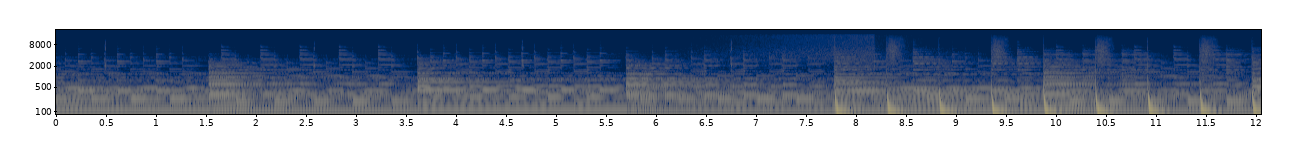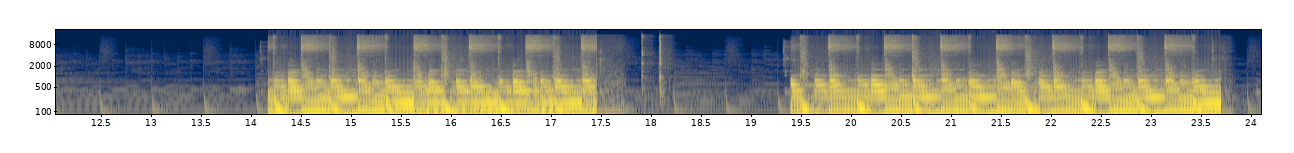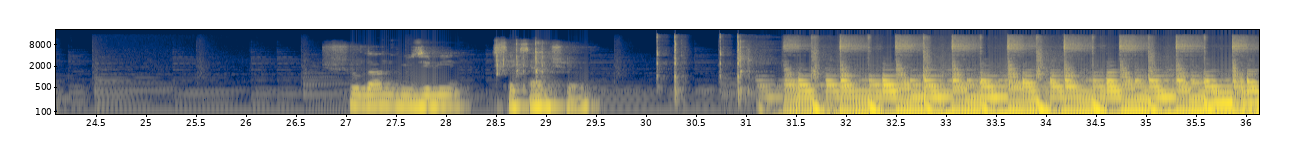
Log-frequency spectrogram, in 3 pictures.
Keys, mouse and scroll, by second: 13.4 click, 14.2 space, 17.5 space, 18.0-19.5 drag, 19.5 space, 23.7 space, 29.0-31.1 drag, 31.1 space.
